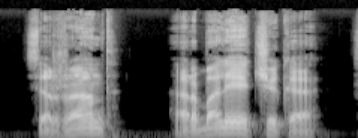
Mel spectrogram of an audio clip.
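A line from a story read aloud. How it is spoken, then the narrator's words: Calm command. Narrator (Russian): спокойно приказал брат Гуго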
